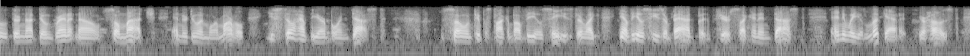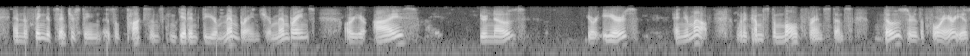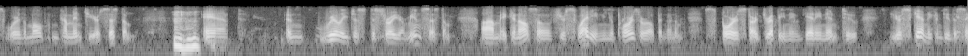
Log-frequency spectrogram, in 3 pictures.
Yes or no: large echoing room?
no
